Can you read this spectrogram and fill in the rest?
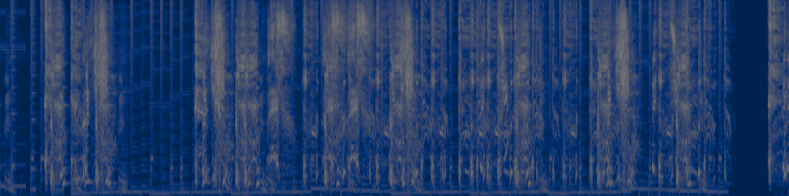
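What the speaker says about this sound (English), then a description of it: "Everyone is triggering a cough." Repeated cartoonish cough sound effects fire off in a video game, triggered by Twitch chat, one after another in quick succession over a steady game soundtrack with bass notes, packed densely through most of the stretch before a brief silence.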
